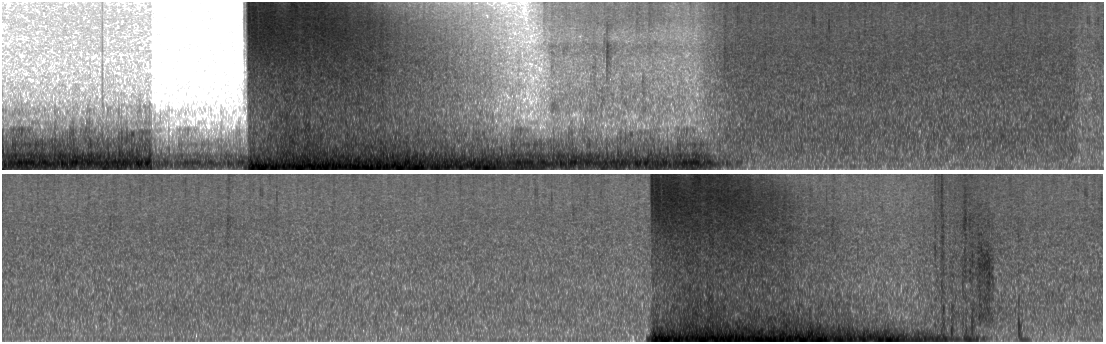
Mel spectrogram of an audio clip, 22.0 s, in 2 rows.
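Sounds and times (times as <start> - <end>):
low rumble: 0.0 - 7.2
rain falling: 5.4 - 22.0.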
